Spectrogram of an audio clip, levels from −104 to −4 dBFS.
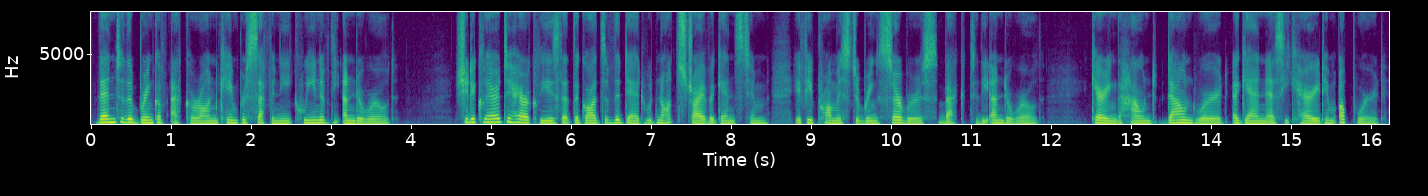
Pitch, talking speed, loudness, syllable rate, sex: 180 Hz, 175 wpm, -22 LUFS, 5.1 syllables/s, female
